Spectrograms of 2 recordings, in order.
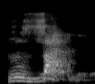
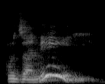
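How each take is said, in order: First: It is said with a put-on Russian accent. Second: It is said with a put-on French accent. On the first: "I don't even know if I've gotten the accent right" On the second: "with a French accent"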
